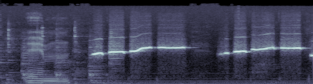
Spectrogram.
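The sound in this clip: A person whistles a tune in two clear melodic phrases, each climbing in steps to a sustained higher note, loud and bright, with a short burst of speech just before the first phrase.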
